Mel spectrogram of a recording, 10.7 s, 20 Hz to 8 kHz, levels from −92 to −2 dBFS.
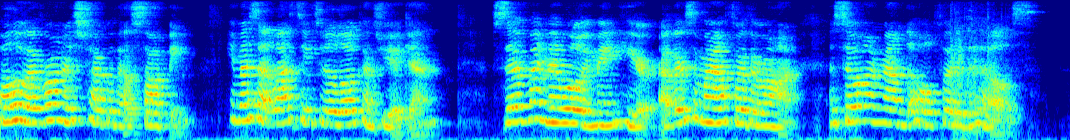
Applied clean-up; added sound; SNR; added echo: neural separator model SepFormer DNS4.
